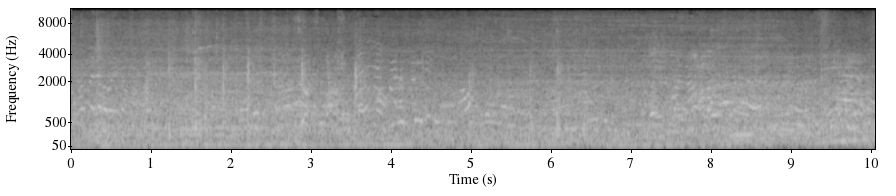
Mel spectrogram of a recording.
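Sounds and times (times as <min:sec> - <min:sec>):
idling street traffic rumble: 0:00.0 - 0:10.0
people talking in low voices: 0:00.0 - 0:10.0.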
